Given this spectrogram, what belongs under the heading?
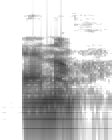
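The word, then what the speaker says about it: enough: और यहाँ पे इसको क्या पढ़ेंगे हम एनफ, इनफ, क्या पढ़ते हैं इसको एनफ, ठीक है ना इनफ, तो यहाँ पे ये फ का साउंड दे रहा है, ठीक है।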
